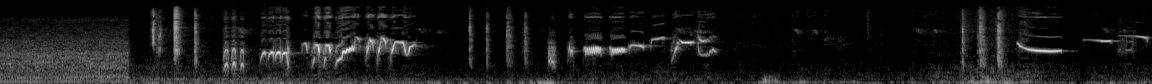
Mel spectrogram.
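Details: Young white-rumped shama singing in forest-voice style: loud whistled slurs and rising warbled phrases near the middle range, broken by sharp clicking notes and short pauses, with a faint hiss at the start.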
